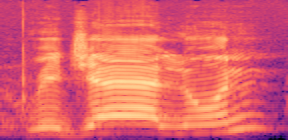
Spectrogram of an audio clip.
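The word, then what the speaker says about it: رجالٌ: Rijalun. Say rijalun. Because there's nothing here, so we have to pronounce the tanween clear, right?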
